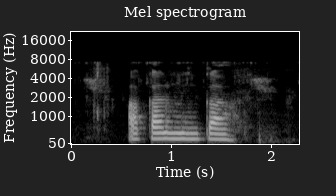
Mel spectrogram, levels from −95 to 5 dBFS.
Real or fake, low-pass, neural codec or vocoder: fake; 7.2 kHz; vocoder, 22.05 kHz, 80 mel bands, HiFi-GAN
